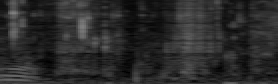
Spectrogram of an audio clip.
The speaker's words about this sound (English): still chewing that same mouthful of jerky? Nice. You could have spit it out, bro. No, better not. Don't waste it, jerky.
